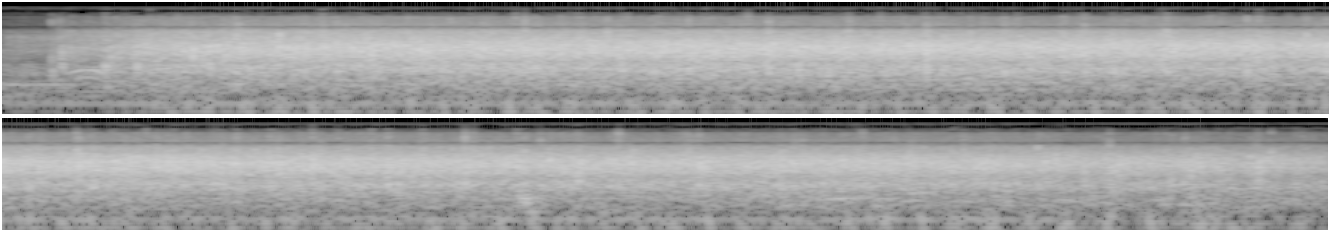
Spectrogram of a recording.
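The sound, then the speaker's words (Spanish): Sustained applause from a sizable audience for a group of priests, steady and loud for over ten seconds, a dense wash of clapping with no voices rising above it. “Cada uno de estos sacerdotes ha entregado su vida por Cristo. Así que merecen un aplauso.”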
